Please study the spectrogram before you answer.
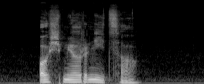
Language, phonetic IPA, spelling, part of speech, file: Polish, [ˌɔɕmʲjɔˈrʲɲit͡sa], ośmiornica, noun, Pl-ośmiornica.ogg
